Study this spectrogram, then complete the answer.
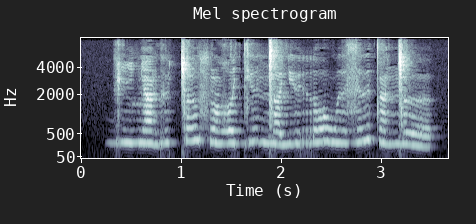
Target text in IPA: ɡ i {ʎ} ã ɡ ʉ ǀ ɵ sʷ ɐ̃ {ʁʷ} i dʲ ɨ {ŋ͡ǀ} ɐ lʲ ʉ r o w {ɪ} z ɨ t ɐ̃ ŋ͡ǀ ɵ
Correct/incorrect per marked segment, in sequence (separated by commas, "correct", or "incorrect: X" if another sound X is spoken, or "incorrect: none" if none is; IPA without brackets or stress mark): correct, correct, correct, incorrect: ɨ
